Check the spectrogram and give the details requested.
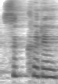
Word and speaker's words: SQream: 사실 스크림 테크놀로지스 좀 생소한 회사예요. 네. 어떤 회사인지 약간 설명을 해주시죠. 네. 제가 그 본사에 최근에 출장을 갔었는데 네. 스크림이라고 읽더라고요.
